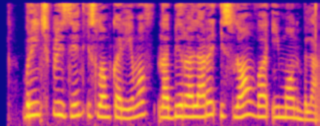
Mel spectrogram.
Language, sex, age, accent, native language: Uzbek, female, 19-29, Farg'ona, Uzbek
